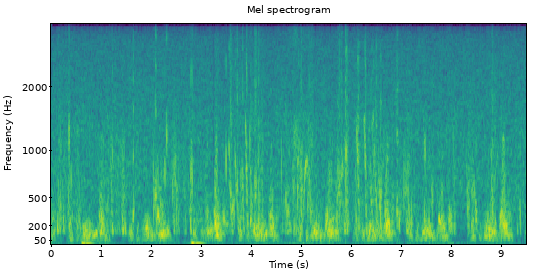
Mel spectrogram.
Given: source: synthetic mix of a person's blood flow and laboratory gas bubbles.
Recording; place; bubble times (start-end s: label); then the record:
Doppler ultrasound of blood flow; precordium
0.09-0.44 s: bubbles
0.48-0.67 s: bubbles
1.01-1.53 s: bubbles
1.59-1.69 s: bubbles
2.00-2.17 s: bubbles
2.23-2.35 s: bubbles
2.39-2.58 s: bubbles
2.64-2.85 s: bubbles
3.06-3.19 s: bubbles
3.40-4.31 s: bubbles
4.57-5.43 s: bubbles
5.65-6.68 s: bubbles
6.79-7.25 s: bubbles
7.44-7.66 s: bubbles
7.91-8.11 s: bubbles
8.28-8.55 s: bubbles
8.70-8.94 s: bubbles
9.29-9.42 s: bubbles
From the record:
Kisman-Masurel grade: 342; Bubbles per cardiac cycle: rolling drumbeat, 9 or more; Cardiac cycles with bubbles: 100%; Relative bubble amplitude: moderate (0.250 to 0.450); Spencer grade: 3 (all of the cardiac periods contain showers or single bubble signals, but not dominating or overriding the cardiac motion signals); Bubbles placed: only in the low amplitude regions of the cardiac cycle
